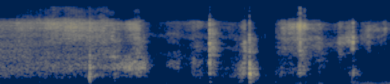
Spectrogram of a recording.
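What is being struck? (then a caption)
Paper page of a softcover book. A flat palm and fingertips rub and smooth across the same printed page, showing a hair-dye box photo, of a large softcover book with Munken matte paper lying open on a wooden table. A soft, bright, airy swish fills the first couple of seconds, then drops quieter. Several short, crisp paper ticks follow over a faint hiss.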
